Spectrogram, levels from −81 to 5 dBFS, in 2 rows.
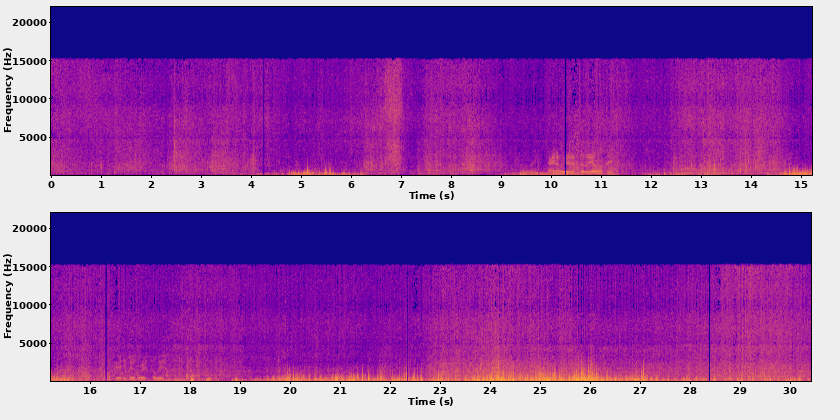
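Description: Gaps at joins of encoded pieces open at 4.25, 10.27, 16.31, 22.34 and 28.37 s, about every 6 s. Each lasts about 34 ms (the first 26 ms). Separately encoded pieces were joined without trimming their start delay and final-frame padding, so short silences with smeared edges interrupt continuous sound.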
